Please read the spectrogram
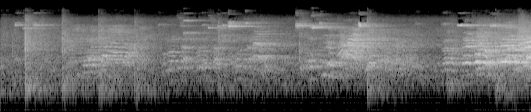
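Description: Basketball game in a gym hall: a ball bouncing on the hardwood court, sneakers squeaking, and players and spectators calling out, with the voices louder near the end.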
